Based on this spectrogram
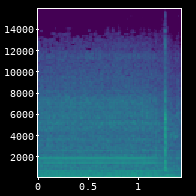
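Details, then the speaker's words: BMW N54 single-turbo with misfires and BSD fault, engine off: electric water pump randomly primes about every minute for about two seconds, even untouched or when a door opens; steady hum with low rumble. "domly primes the fuel pump sorry the water pump about every minute and it'll prime for about two seconds that's even when no one's touching the car if you open a door it primes the water pump"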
